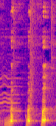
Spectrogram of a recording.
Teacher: Então quando você põe a mão aqui no seu pescoço, você sente a vibração das suas pregas vocais, que ocorre nos sons vozeados. Então, o B é um som vozeado porque eu sinto as minhas pregas vocais vibrando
